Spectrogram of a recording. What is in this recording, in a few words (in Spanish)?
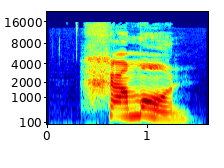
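"jamon", Spanish, female, slow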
